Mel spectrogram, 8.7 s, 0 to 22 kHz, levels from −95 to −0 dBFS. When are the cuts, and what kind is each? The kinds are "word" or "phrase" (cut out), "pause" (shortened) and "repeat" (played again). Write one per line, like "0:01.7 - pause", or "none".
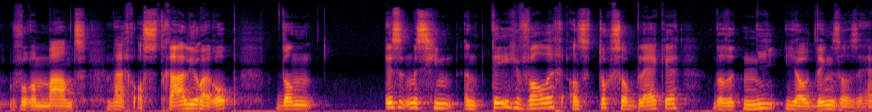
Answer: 0:01.0 - word
0:02.0 - phrase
